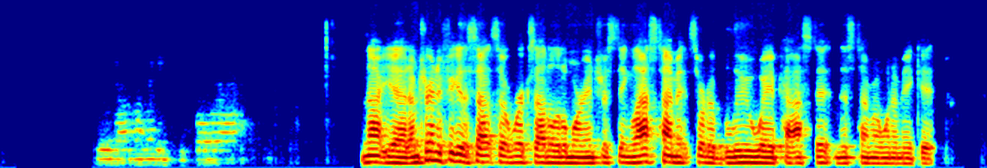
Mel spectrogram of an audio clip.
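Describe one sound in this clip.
An older man speaks calmly through an online call microphone.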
